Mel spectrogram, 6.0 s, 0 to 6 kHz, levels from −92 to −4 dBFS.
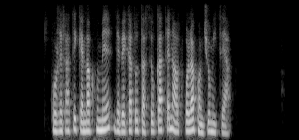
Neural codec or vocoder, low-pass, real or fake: codec, 16 kHz, 0.3 kbps, FocalCodec; 5.4 kHz; fake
